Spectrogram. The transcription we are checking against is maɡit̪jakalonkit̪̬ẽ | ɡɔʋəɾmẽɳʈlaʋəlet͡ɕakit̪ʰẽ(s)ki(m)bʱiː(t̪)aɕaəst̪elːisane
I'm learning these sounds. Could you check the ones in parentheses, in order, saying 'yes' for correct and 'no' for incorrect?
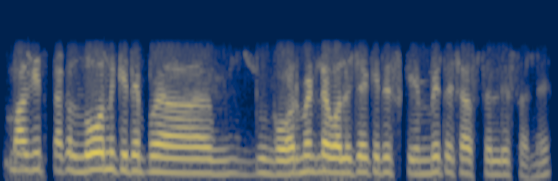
yes, yes, yes

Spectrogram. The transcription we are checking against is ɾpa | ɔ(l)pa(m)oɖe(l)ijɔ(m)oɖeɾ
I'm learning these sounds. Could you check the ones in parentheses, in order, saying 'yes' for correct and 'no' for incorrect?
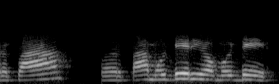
no, yes, no, yes

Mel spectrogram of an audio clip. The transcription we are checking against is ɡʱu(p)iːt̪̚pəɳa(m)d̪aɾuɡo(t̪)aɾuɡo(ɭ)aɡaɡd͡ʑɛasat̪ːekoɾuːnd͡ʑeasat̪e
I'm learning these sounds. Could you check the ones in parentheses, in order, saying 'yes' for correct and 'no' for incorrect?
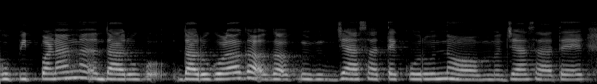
yes, no, no, yes

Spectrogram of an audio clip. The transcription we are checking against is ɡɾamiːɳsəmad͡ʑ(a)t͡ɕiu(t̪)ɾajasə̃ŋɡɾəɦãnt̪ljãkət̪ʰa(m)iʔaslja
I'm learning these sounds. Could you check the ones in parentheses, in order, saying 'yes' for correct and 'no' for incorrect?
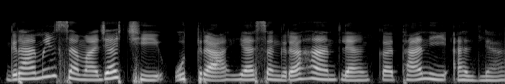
yes, yes, no

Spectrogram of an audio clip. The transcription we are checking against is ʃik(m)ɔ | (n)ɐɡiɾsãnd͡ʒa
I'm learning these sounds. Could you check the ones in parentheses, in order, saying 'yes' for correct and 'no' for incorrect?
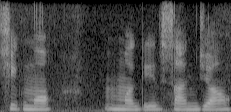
yes, no

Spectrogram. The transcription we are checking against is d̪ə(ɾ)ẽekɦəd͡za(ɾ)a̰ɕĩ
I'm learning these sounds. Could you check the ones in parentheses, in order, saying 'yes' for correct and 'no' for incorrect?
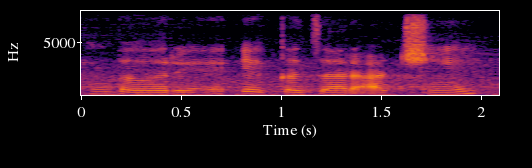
yes, yes

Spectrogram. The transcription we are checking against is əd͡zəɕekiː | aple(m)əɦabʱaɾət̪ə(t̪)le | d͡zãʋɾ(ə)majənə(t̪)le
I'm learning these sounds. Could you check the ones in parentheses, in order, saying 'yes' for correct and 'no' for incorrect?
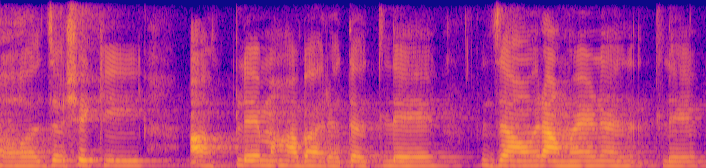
yes, yes, no, yes

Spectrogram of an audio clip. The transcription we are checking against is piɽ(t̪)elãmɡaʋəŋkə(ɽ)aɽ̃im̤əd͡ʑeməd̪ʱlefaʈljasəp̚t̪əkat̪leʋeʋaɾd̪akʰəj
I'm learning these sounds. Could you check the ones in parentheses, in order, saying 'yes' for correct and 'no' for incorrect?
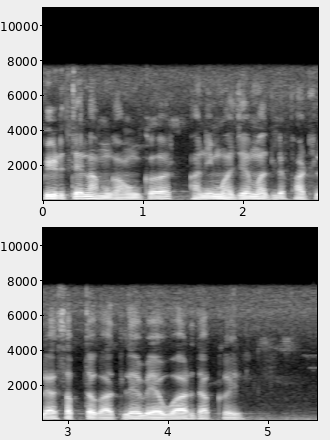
yes, no

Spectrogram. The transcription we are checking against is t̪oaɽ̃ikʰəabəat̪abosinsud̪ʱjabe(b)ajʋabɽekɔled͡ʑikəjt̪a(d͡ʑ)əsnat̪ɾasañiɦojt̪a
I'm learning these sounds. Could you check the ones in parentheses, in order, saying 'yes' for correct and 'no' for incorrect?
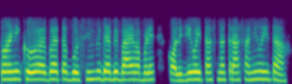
yes, no

